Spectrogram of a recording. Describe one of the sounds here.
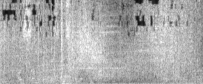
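A game structure explodes with a deep blast.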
